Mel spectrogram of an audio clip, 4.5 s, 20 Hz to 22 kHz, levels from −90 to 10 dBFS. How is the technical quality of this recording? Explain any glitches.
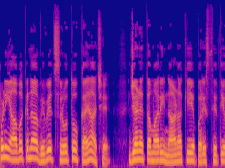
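No glitches to explain: the speech recording shows no dropouts, clicks, distortion or timing faults anywhere.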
